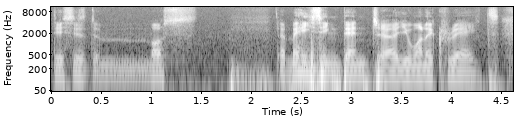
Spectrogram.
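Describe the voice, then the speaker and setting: A man is speaking. He has a French accent. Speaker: video game tutorial creator. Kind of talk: tutorial. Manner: halting.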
